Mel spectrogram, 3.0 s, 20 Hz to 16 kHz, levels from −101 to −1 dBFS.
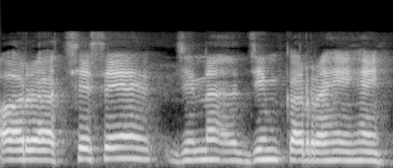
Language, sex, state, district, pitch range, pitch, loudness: Hindi, female, Punjab, Kapurthala, 195-215 Hz, 205 Hz, -14 LUFS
